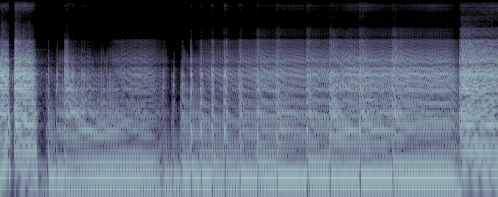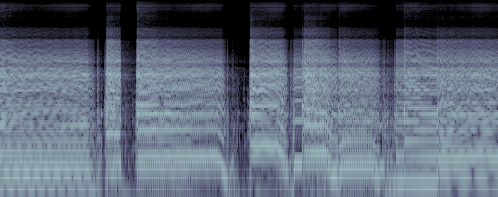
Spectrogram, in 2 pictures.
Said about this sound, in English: I'll use that for the basic overdriven sound, and I'll blend in fuzz.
